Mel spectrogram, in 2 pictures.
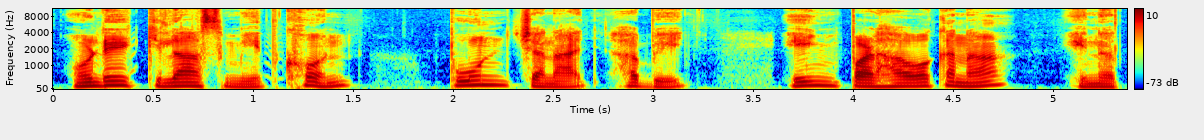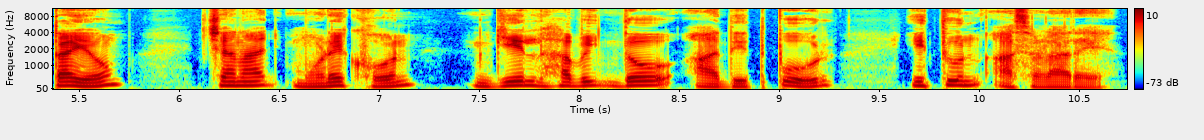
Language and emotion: Santali, neutral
